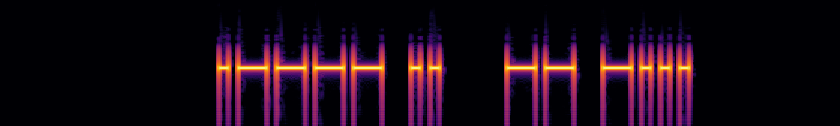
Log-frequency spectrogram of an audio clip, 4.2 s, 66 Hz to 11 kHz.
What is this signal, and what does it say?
Morse code, heard as a keyed tone, about 25 wpm, 700 Hz. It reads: 1I MB
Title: Winter Field Day Exchanges Encore 25wpm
